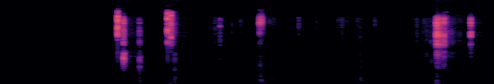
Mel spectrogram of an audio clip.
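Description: Faint computer mouse clicks: several short, sharp clicks, some in quick pairs, with the loudest cluster near the end.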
